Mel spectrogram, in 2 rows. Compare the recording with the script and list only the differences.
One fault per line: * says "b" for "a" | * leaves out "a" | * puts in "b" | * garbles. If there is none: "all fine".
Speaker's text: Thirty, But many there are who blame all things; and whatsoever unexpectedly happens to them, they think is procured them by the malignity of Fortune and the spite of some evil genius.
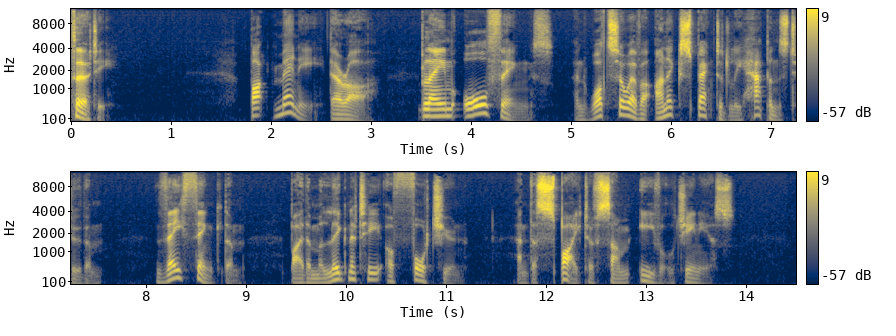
* leaves out "who"
* leaves out "is procured"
